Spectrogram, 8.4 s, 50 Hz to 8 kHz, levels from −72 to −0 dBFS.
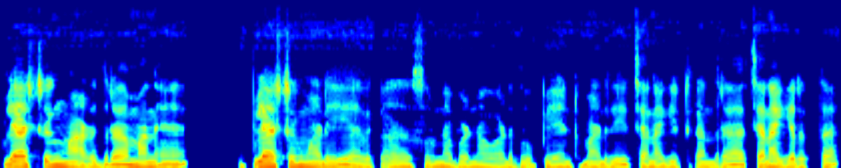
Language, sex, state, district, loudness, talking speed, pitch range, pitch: Kannada, female, Karnataka, Chamarajanagar, -22 LUFS, 105 wpm, 190-220 Hz, 205 Hz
